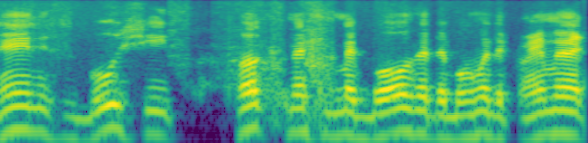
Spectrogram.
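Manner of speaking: put-on Spanish-accented delivery. Trying out the same line in different voices, the speaker switches to a Spanish accent. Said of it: "I should do my Spanish accent".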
